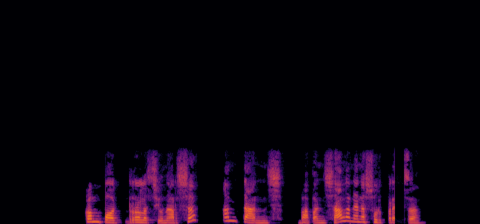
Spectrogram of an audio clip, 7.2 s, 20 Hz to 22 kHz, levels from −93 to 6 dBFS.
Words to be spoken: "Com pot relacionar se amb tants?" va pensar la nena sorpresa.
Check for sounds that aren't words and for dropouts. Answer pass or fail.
fail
